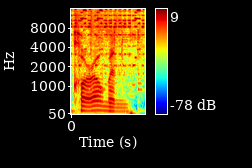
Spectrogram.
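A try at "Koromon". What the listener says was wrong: Koroman? Please do not pronounce it man. Please. It's gonna be a very long game if you start saying stuff like Koroman.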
